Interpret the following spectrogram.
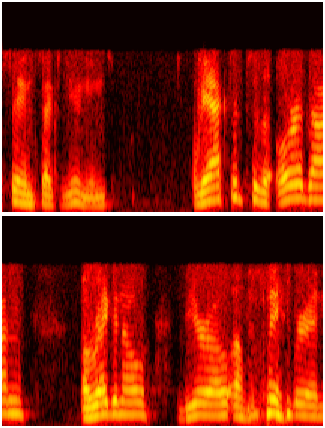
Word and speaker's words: Oregon: wedding cake for a you pronounce it origon he did pronounce it origon yes oh origon like origami so if you're you're folding if you're if you're folding paper is it origani yes oh are you one of these pronunciation snobs no I'm with her it's Oregon now let please let Liberty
